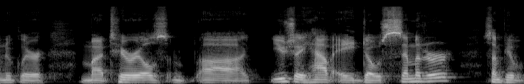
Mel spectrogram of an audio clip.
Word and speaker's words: dosimeter: who work around nuclear materials usually have a dosimeter. Some people pronounce it dose meter, which is basically a miniature recording Geiger counter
